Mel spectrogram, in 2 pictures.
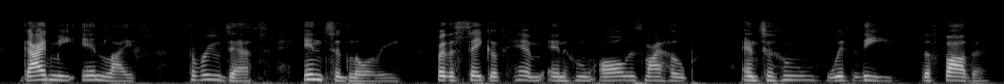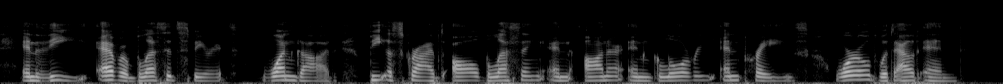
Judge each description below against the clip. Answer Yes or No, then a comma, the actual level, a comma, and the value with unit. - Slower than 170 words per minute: Yes, slow, 135 wpm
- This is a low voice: No, medium, 180 Hz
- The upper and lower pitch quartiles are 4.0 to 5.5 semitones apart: No, narrow, 2.5 semitones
